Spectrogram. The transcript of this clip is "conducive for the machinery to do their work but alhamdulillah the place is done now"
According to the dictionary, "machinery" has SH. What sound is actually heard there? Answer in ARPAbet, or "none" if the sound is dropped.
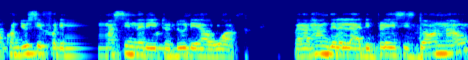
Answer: S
